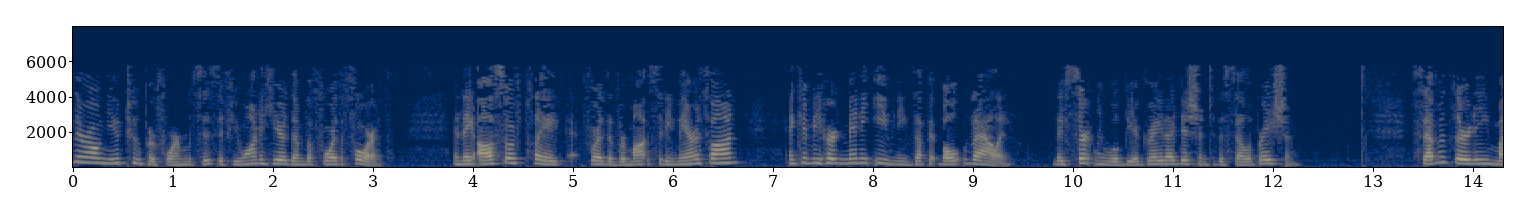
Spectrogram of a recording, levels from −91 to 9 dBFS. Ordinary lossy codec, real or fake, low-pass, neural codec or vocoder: MP3, 24 kbps; real; 7.2 kHz; none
